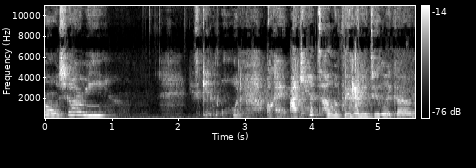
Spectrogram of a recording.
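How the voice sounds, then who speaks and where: A woman speaks at a moderate pace with a high pitch, her loudness swinging widely, over noticeable background noise and audible room echo, with long, frequent pauses. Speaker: spiritual content creator (remote viewer, psychic). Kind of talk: casual vlog monologue. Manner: hesitant, many ums.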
